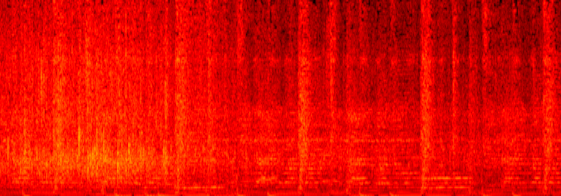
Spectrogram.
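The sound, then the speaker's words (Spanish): A bright brass fanfare plays a stepping, triumphant melody while steady applause fills the background for several seconds, both loud and continuous with no talking, marking the winner of a birthday piñata. “Y por cierto, qué susto, qué fanfarrias y aplausos, porque tenemos ganador de la piñata cumpleañera.”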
